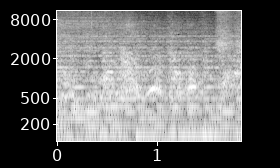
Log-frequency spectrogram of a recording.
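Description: Several sled dogs in Alaska bark and yip close by, with dense, overlapping woofs running steadily through the short stretch and a few whimpering notes mixed in.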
